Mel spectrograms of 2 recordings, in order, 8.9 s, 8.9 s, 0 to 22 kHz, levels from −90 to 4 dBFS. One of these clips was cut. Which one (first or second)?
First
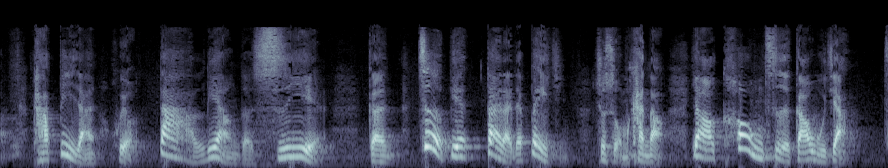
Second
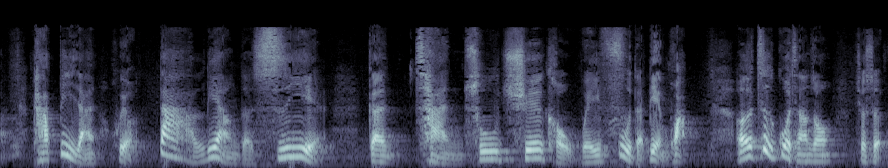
first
